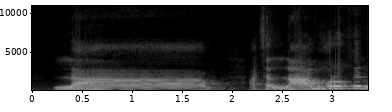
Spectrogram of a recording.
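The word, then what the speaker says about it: لام: আপনার জিহবাটা কিন্তু সামনের উপরের দাঁতের মাড়িতে লাগবে। এভাবে লাম লাম।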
